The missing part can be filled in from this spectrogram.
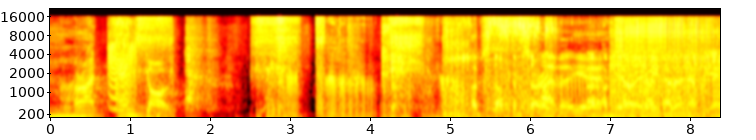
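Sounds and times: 
speech: 0.5 - 1.8, 2.6 - 8.3
person blowing raspberry fart noises with the lips: 2.5 - 8.3.

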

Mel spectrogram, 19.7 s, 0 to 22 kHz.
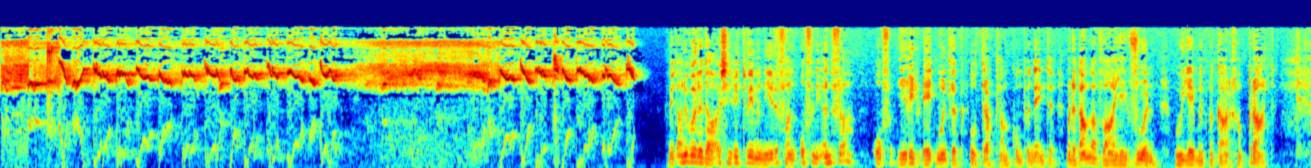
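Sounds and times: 
white-eyes twittering and whistling in the tree canopy: 0.0 - 9.7
speech: 10.0 - 19.2.

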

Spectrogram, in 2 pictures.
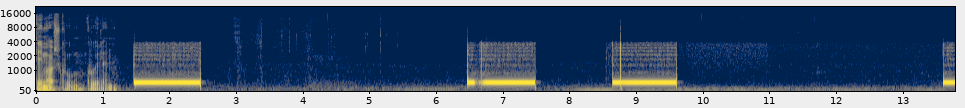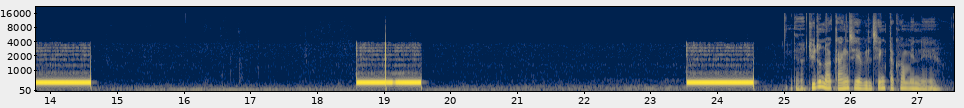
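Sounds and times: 
speech: 0.0 - 1.3, 25.4 - 27.4
faint low hum: 0.0 - 27.5
phone ringback tone beeps on an outgoing cold call to a company: 1.5 - 2.6, 6.5 - 7.6, 8.6 - 9.7, 13.6 - 14.7, 18.6 - 19.6, 23.5 - 24.6.

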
